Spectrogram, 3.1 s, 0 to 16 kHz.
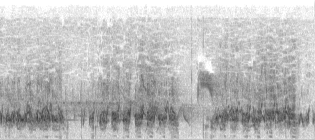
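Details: Storklets of the black stork in an Estonian nest, 07:47 on 14 June 2017, as lampreys are delivered; scratchy, squealing calls with a rapid ticking rhythm and a brief higher squeak midway.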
